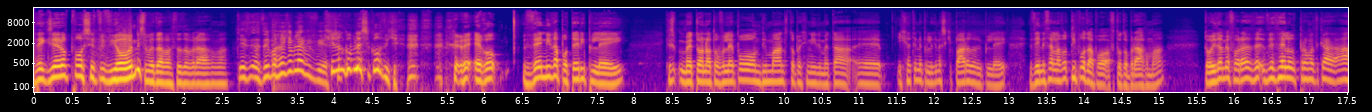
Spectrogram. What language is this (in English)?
Greek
